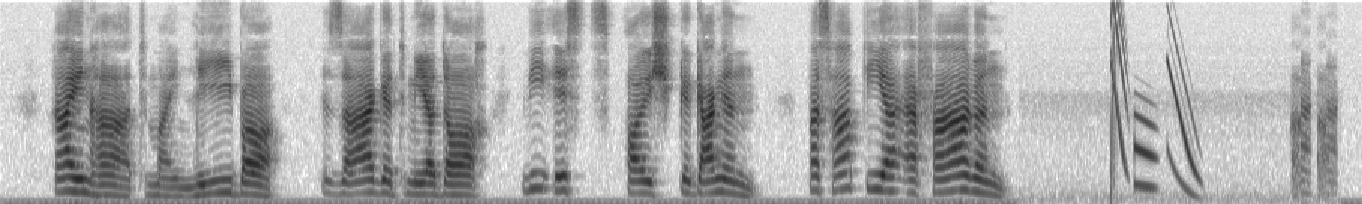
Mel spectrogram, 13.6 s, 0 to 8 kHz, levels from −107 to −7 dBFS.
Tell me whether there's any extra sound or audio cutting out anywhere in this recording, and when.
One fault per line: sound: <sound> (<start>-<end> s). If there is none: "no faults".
sound: chirp (11.1-12.0 s)
sound: laugh (12.9-13.4 s)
